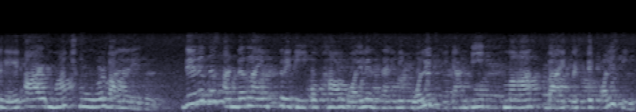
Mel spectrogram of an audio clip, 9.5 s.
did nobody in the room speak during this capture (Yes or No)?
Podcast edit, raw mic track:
No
